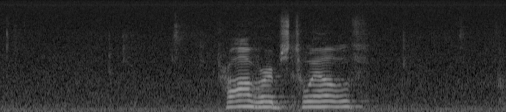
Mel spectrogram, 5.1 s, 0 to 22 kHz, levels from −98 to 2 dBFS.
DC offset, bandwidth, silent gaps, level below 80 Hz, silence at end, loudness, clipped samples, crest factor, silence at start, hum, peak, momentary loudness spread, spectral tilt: under 0.1%; over 20 kHz; none; -70 dBFS; 0 s; -42 LUFS; under 0.1%; 20 dB; 0 s; none; -28 dBFS; 19 LU; -4.5 dB/octave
